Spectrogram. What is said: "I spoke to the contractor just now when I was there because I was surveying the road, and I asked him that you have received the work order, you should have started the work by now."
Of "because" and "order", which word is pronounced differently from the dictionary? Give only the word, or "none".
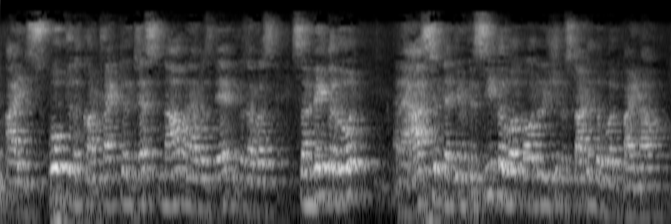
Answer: order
